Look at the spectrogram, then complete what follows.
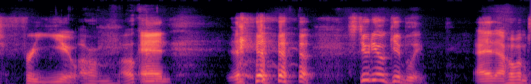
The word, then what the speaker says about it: Ghibli: Away my neighbor tat Toro and Ponyo it's Ghibli you said it right okay Ghibli um my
